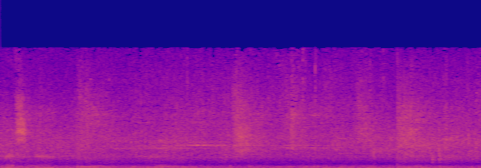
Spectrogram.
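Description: Low, indistinct murmur of voices inside a large church.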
